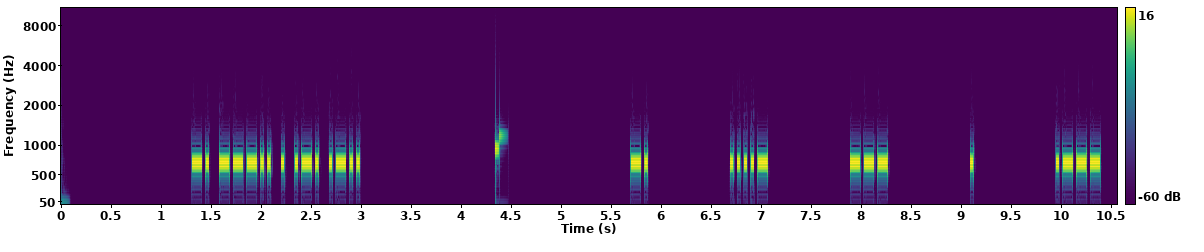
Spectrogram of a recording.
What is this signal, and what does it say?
Morse code, heard as a keyed tone, about 36 wpm, spaced as for 15 wpm, 700 Hz. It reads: N8ERL N4OEJ
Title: USA Call Signs - 5 Characters - 8x Character Spacing - 35wpm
